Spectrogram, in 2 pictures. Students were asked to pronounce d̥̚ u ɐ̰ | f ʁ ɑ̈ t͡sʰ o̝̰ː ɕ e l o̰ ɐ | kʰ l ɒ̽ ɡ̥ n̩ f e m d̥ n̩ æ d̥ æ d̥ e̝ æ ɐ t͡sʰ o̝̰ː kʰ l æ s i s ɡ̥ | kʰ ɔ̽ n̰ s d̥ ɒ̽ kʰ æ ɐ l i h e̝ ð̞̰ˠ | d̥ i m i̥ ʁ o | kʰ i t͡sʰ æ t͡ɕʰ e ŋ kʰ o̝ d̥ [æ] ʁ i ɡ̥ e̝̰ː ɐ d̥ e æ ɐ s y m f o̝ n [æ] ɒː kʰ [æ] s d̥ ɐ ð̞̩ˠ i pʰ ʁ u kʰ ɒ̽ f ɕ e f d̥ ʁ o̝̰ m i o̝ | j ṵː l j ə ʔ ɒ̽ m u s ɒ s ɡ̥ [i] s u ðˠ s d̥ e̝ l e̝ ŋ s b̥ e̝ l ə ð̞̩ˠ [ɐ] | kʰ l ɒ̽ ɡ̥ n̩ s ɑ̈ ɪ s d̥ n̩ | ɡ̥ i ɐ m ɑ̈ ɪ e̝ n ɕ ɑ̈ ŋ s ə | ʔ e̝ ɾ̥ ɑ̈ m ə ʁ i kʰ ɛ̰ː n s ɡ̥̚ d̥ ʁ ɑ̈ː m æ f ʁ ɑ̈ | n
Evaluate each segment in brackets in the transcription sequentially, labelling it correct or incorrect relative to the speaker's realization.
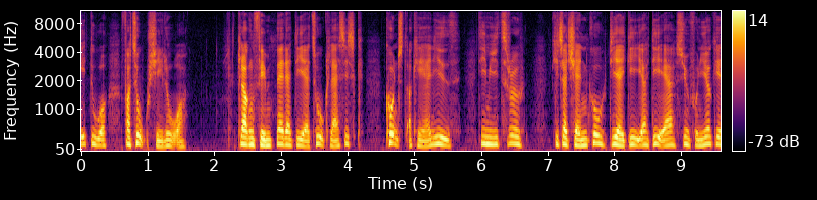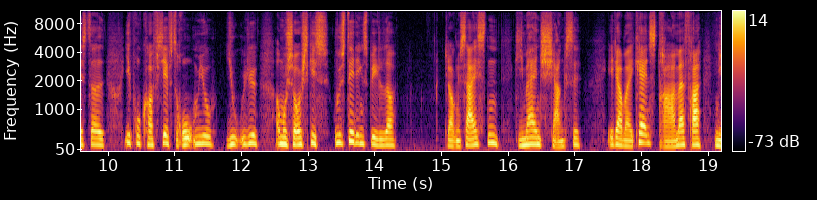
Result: incorrect, incorrect, incorrect, correct, correct

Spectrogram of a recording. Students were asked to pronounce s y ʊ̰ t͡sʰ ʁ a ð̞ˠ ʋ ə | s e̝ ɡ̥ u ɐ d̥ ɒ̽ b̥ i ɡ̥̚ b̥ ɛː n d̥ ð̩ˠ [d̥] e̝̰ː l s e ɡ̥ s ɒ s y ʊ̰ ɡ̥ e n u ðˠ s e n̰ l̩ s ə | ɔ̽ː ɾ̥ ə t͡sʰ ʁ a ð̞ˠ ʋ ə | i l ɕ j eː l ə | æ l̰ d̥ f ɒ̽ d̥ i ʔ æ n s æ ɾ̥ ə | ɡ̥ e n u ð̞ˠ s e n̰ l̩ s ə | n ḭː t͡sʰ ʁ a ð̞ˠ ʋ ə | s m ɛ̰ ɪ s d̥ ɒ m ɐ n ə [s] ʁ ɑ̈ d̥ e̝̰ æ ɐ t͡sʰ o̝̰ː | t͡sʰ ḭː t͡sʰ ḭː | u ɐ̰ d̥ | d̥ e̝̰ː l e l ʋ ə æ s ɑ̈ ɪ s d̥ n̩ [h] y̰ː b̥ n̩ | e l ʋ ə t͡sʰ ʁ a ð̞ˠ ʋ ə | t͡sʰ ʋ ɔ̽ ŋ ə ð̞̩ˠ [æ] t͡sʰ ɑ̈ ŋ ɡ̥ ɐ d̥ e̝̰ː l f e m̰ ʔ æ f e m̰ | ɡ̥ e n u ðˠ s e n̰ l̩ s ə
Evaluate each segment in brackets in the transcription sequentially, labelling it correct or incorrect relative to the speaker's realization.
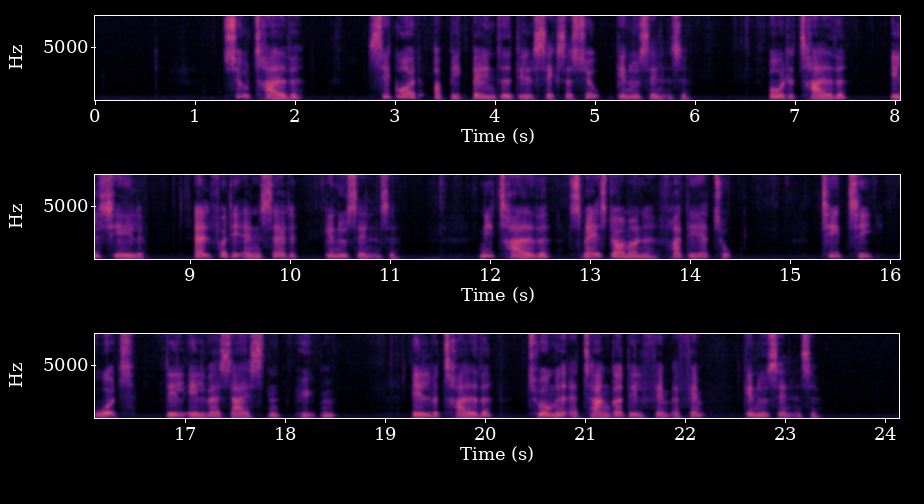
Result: correct, incorrect, correct, correct

